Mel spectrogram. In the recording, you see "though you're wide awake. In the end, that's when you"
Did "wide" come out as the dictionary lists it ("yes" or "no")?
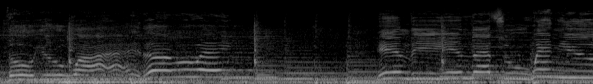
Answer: yes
